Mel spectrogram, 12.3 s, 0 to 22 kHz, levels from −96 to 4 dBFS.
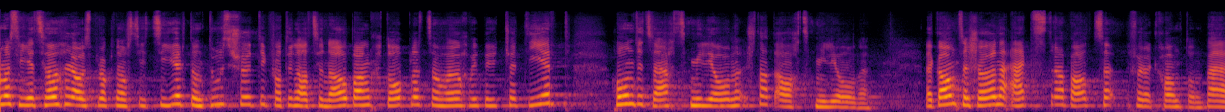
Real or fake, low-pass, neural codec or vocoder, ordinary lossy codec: fake; 14.4 kHz; codec, 44.1 kHz, 7.8 kbps, DAC; none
